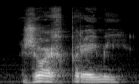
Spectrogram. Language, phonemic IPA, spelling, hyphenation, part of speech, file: Dutch, /ˈzɔrxˌpreː.mi/, zorgpremie, zorg‧pre‧mie, noun, Nl-zorgpremie.ogg
- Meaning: health insurance premium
